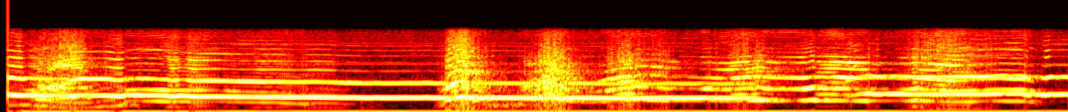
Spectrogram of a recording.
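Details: Dogs howling along with people: long, steady, mid-pitched tones with rich overtones, a few wavering and gliding notes layered over one another, loud and continuous throughout.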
